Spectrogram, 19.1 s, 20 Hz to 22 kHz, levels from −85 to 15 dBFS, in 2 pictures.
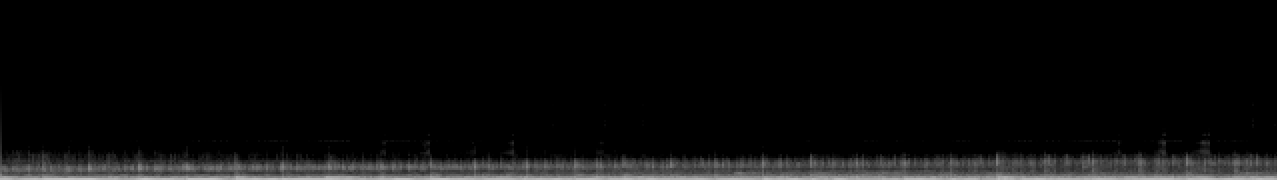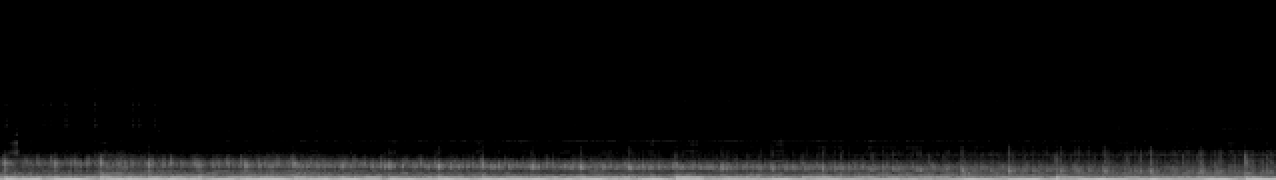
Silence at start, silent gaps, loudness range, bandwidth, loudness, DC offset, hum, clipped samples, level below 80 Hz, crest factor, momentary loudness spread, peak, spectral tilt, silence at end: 0 s; none; 3 LU; 2.7 kHz; -17 LUFS; under 0.1%; none; under 0.1%; -38 dBFS; 12 dB; 5 LU; -4 dBFS; -14.5 dB/octave; 0 s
